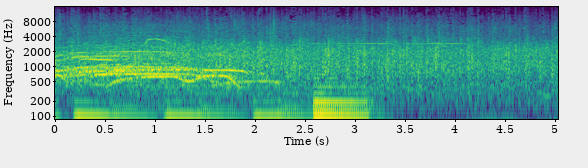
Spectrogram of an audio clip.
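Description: Crowd applause at a live show welcomes a band back to the stage, a broad, sustained roar of clapping that stays loud and even from start to finish.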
